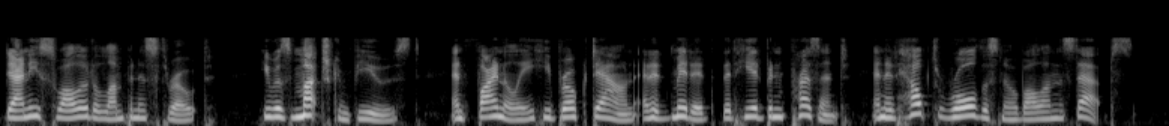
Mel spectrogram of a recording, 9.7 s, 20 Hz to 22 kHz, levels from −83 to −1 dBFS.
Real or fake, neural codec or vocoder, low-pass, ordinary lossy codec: real; none; 7.2 kHz; MP3, 48 kbps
